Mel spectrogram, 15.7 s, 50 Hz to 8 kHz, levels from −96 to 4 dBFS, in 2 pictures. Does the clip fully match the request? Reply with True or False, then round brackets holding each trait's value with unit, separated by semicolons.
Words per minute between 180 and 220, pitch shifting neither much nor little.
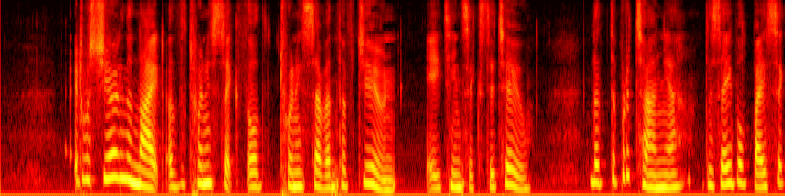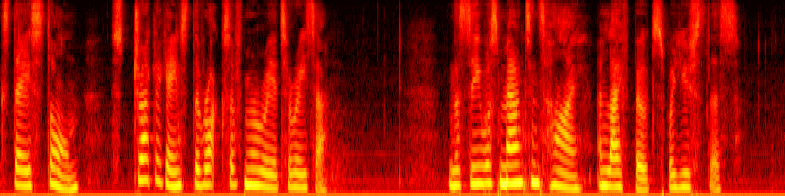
False (145 wpm; 4.4 semitones)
